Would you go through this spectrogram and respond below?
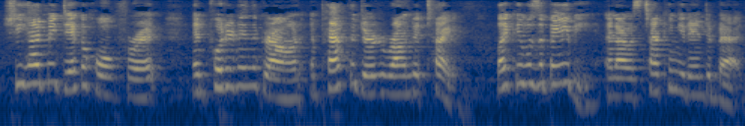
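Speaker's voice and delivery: plain reading voice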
